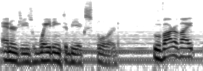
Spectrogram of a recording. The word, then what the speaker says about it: uvarovite: you ever wondered about the magnetic pull of uvarovite the emerald of the garnet family this captivating stone with its vibrant green Hue holds a world of mysteries and energies waiting to be explored uvarovite pronounced as uvarovite is not just another pretty Stone its story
